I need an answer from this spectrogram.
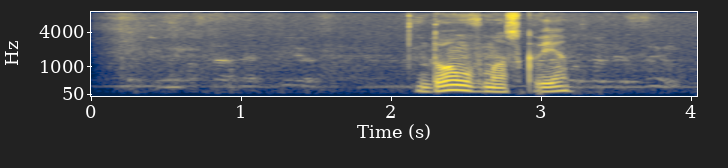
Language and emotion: Russian, neutral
